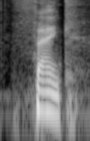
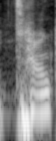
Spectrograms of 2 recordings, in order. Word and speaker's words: thank: Thank. That was another thing. I don't think I pronounced the H in thank a lot. Did you just say tank a lot?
